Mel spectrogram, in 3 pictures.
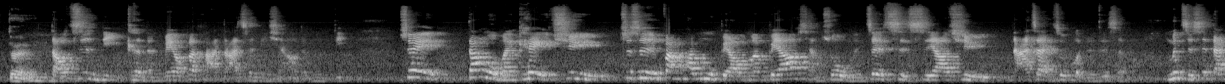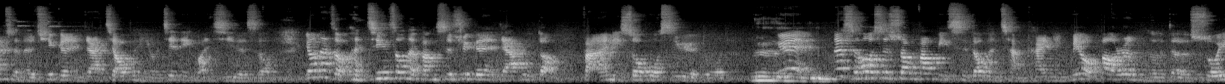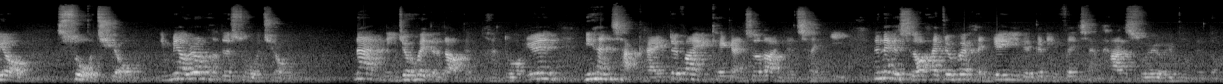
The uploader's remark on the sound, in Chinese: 錄音地點｜ 藍色咖啡館 108台北市萬華區大理街131號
